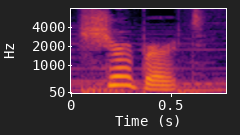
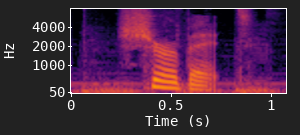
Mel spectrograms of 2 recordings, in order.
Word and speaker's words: sherbet: the pronunciation of sherbet some people remember the frozen dessert being pronounced Sherbert instead of sherbet 25 the portrait of Henry VIII many people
